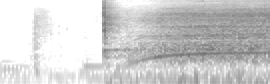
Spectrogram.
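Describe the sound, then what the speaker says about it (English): Hair dryer blowing air to dry wet paint on a painted model, kicking on abruptly after a few soft taps and roaring steadily and close with a rising whine. "We'll hit it with air dryer."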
